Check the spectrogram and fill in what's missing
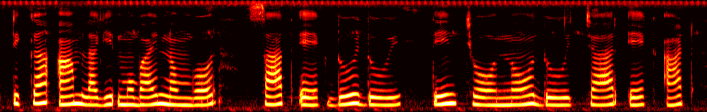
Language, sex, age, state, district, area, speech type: Santali, female, 18-30, Jharkhand, Seraikela Kharsawan, rural, read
